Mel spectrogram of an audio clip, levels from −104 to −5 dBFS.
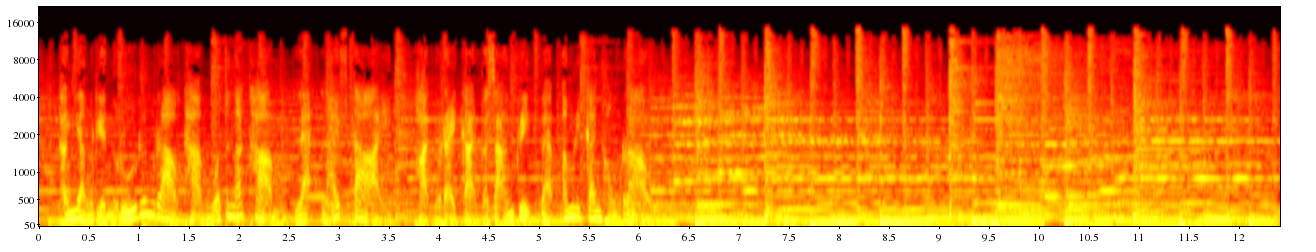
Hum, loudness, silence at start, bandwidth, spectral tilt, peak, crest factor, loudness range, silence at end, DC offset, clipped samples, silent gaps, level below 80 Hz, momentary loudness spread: none; -26 LUFS; 0 s; 14.5 kHz; -5 dB/octave; -10 dBFS; 16 dB; 3 LU; 0 s; under 0.1%; under 0.1%; none; -36 dBFS; 3 LU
